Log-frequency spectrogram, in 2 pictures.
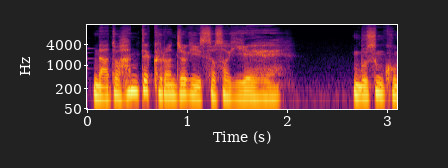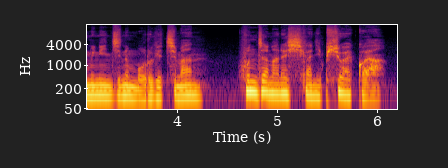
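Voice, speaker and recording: Man acting a calm, husky young swordsman. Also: medium pitch, a little fast, no echo, natural voice. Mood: reflective. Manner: composed, gentle, reflective. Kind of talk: video game voice acting.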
